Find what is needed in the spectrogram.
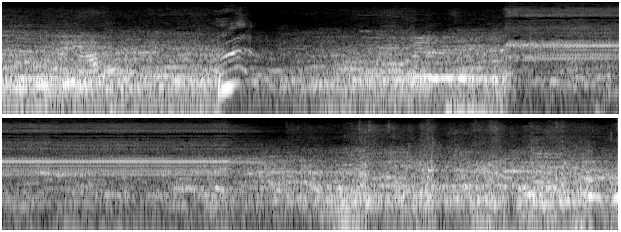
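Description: Gymnasium scoreboard buzzer sounding one steady tone for about two seconds, starting about halfway through, over the chatter of a crowd in a large hall.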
